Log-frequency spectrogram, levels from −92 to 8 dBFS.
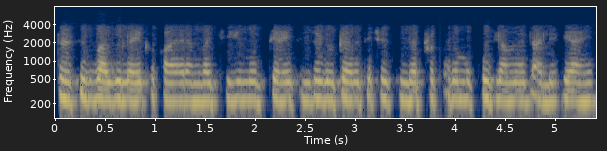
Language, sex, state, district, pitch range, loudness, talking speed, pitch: Marathi, female, Maharashtra, Dhule, 220-235 Hz, -22 LUFS, 190 wpm, 225 Hz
